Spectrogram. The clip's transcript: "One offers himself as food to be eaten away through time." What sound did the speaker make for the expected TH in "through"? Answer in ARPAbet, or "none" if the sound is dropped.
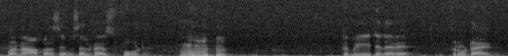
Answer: T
